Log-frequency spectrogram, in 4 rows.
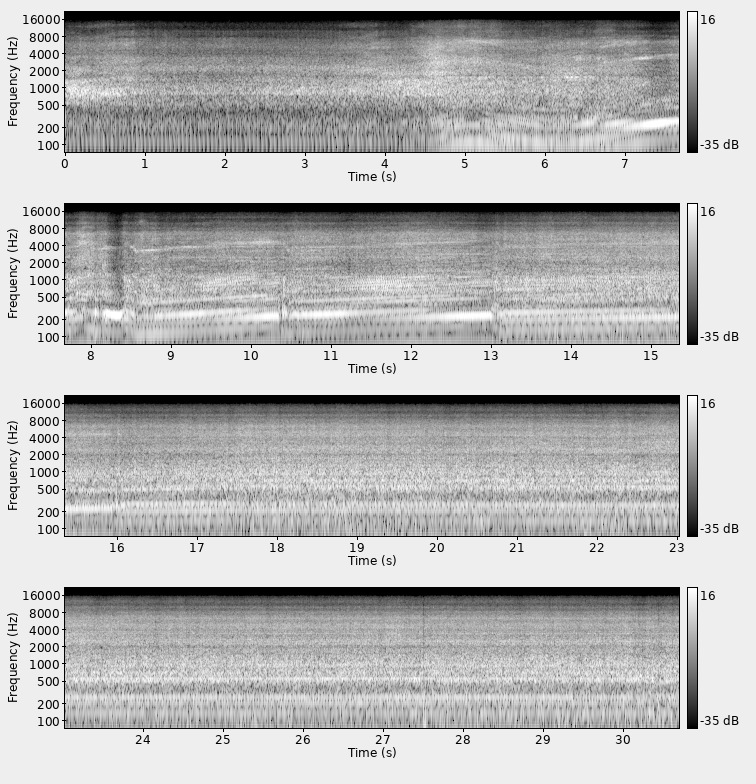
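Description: BMW R 1250 GS boxer-twin engine pulling away and accelerating hard. From about four seconds in, its pitch climbs through several upshifts. From about sixteen seconds in it settles into a steady run at highway cruising speed, over a constant rush of noise.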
